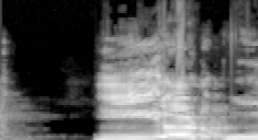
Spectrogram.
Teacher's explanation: যখন জীব ই আর উ উচ্চারণ করছে তখন জীবকে তার স্বাভাবিক এই যে নিচে থেকে অনেকটা উপরে উঠতে হচ্ছে, তাই এই ই আর উকে বলা হয় উচ্চ স্বরধ্বনি।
